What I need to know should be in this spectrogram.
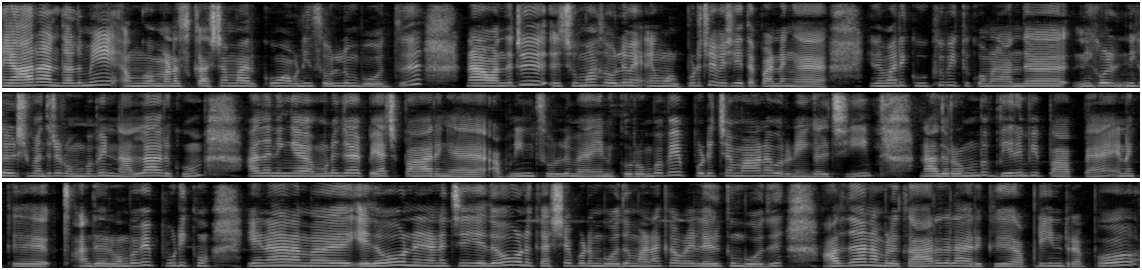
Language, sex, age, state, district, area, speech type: Tamil, female, 18-30, Tamil Nadu, Pudukkottai, rural, spontaneous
